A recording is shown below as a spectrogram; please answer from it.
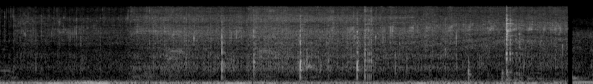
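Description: Boiled chalta is frying in hot oil with black mustard seeds and chopped green chillies. A steady, fairly quiet sizzle runs throughout, broken by several sharp clinks and scrapes of a spoon stirring the pan.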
